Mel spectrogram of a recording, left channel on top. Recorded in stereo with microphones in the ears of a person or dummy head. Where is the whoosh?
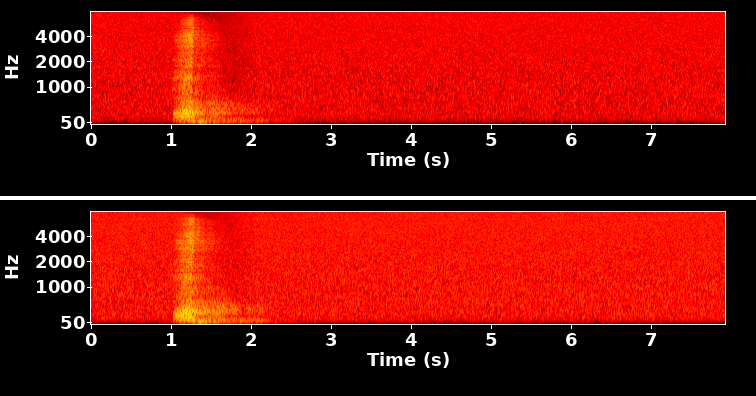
55° left (ahead or behind), 9 m.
